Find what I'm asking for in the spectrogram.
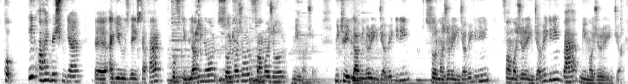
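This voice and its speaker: Walking learners through chord shapes, a man with a slightly high, expressive, dark-toned voice teaches guitar with patience. Each step gets repeated and restated, and a guitar can be heard playing behind him.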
